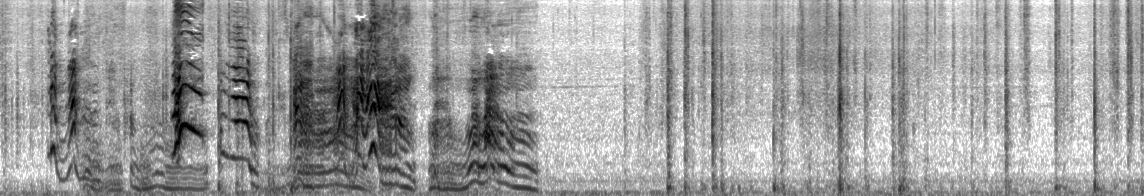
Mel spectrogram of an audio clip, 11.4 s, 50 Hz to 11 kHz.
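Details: A litter of AKC German Shepherd puppies in North Central Florida, July 2017, erupts in a dense burst of squealing yelps, whines and small growls for about five seconds, then falls to faint ticks and rustling.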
